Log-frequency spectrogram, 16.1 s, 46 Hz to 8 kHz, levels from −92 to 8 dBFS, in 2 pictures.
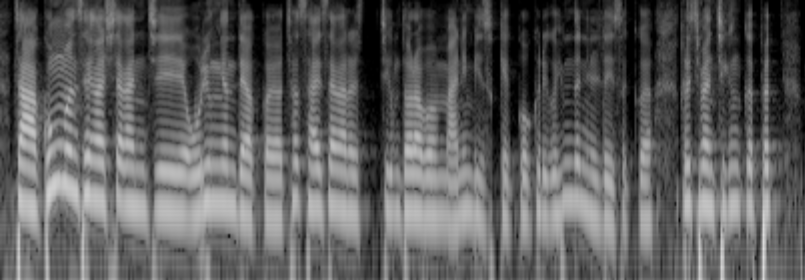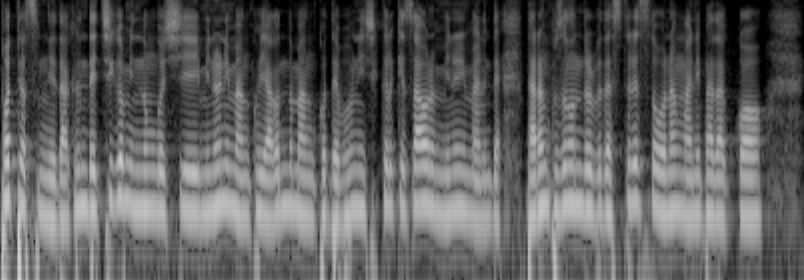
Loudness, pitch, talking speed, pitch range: -23 LUFS, 165 Hz, 415 characters per minute, 150-180 Hz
